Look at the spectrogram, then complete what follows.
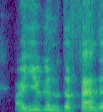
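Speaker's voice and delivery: acted, very high, shouted jeering yell. Recounting a GIF of a fan yelling at a man with a belt; retelling a yell. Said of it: "they're yelling".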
